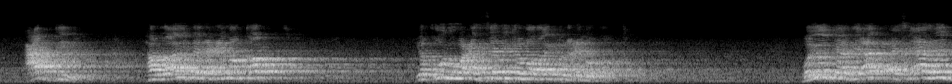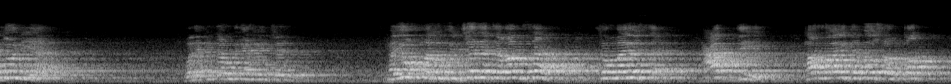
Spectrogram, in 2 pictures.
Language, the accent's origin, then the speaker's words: Arabic; Egypt; اللهم اجعل بلدنا مصر امنا جمالا سلما سلاما سخاء رخاء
